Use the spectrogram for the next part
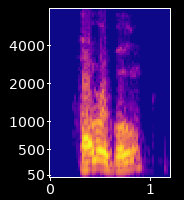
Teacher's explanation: i count three syllables and i think the stress is in the first one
